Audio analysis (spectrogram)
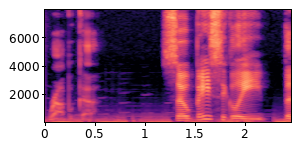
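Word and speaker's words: ラブカ: Well, actually, in Japanese, the song is called Rabuka, which is what translates to frilled shark, and sounds similar to Is It Love in Japanese, which is also pronounced Rabuka.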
